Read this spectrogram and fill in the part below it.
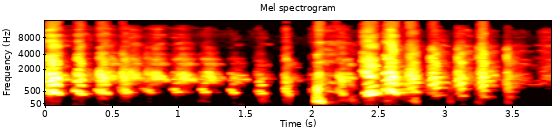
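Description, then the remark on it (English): A voice imitates a duck, letting out a rapid, steady string of nasal quacks, fairly loud, about twenty in under four seconds with no words spoken. “I can't quack myself.”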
